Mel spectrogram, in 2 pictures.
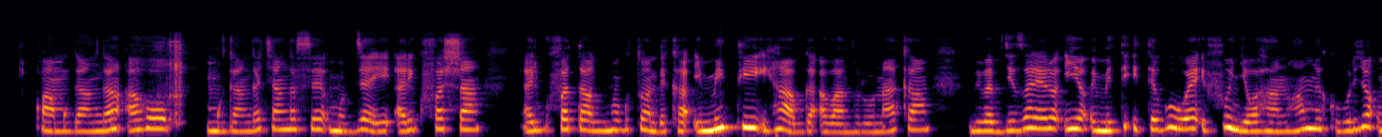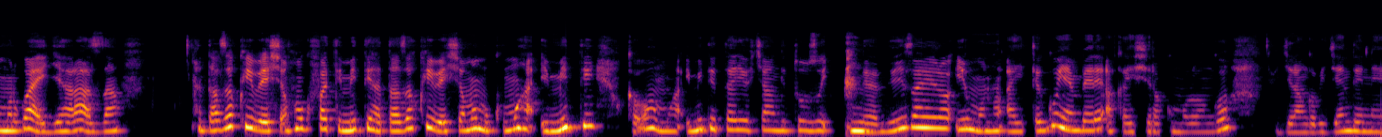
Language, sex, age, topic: Kinyarwanda, female, 18-24, health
